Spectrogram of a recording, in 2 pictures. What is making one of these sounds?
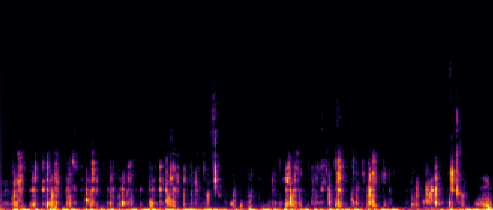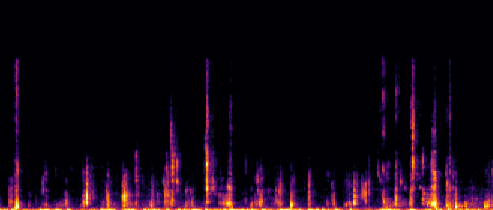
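A young woman slurps and chews soft food close to a microphone.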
